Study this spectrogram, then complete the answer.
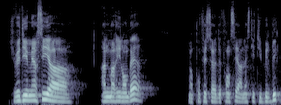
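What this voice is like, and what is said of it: Non-native French accent, unrolled R. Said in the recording (French): “mon accent n'est pas vraiment français ... Parce que le R chez nous, on ne peut pas la rouler”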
